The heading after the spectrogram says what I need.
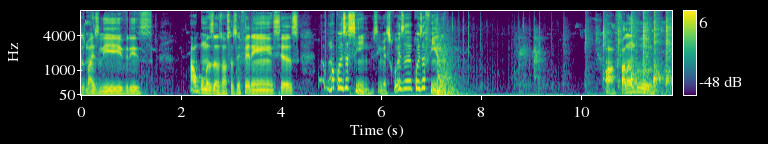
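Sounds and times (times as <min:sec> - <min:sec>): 
speech: 0:00.0 - 0:01.5, 0:02.2 - 0:07.6, 0:10.5 - 0:11.7
pigeon in a room with clattering wing flaps: 0:06.4 - 0:11.8.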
